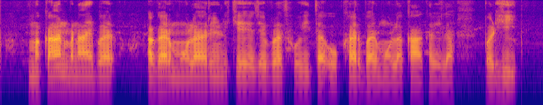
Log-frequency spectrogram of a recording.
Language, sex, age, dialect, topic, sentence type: Chhattisgarhi, male, 18-24, Western/Budati/Khatahi, banking, question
